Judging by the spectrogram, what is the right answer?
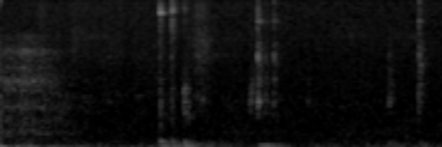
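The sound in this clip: Quiet clicks of a computer keyboard as a search query is typed, coming in a few short, uneven bursts of keystrokes with brief gaps between them.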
